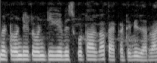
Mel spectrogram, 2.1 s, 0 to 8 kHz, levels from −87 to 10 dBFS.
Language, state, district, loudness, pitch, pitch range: Haryanvi, Haryana, Rohtak, -15 LUFS, 185 Hz, 170-185 Hz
